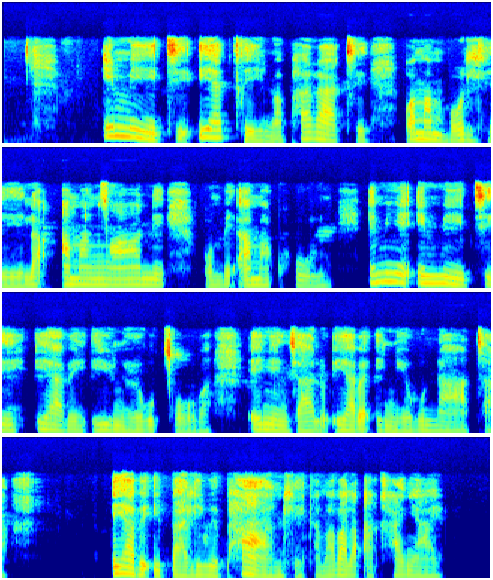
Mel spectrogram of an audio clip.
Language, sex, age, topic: North Ndebele, male, 25-35, health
